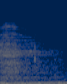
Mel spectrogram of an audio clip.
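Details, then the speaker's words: Faint, brief snorting breath over low room rumble: soft snoring from a sleeping pet chihuahua in the background. "also I'm just gonna say real quick here that the snoring you can hear in the background is my chihuahua who's"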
